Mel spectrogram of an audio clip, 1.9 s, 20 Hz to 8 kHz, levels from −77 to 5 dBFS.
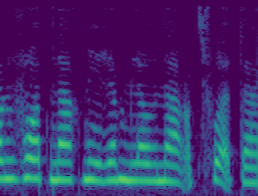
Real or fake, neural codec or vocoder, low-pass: real; none; 7.2 kHz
